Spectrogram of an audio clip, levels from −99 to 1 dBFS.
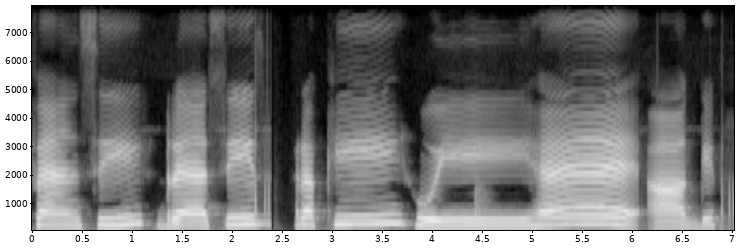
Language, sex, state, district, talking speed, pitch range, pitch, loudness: Hindi, female, Punjab, Fazilka, 50 wpm, 225-280 Hz, 240 Hz, -13 LUFS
